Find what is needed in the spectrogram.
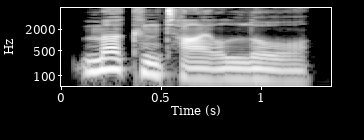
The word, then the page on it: mercantile law: British English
